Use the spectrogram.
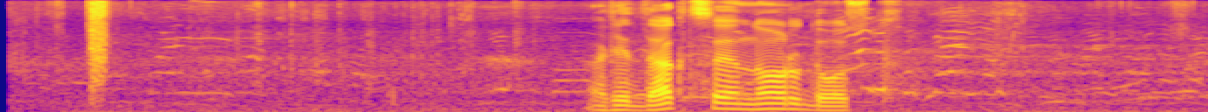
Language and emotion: Russian, neutral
